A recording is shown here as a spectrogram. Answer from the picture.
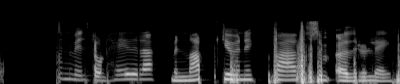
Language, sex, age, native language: Icelandic, female, 30-39, Icelandic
